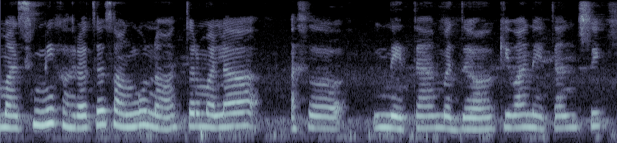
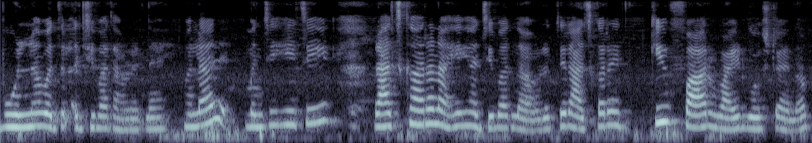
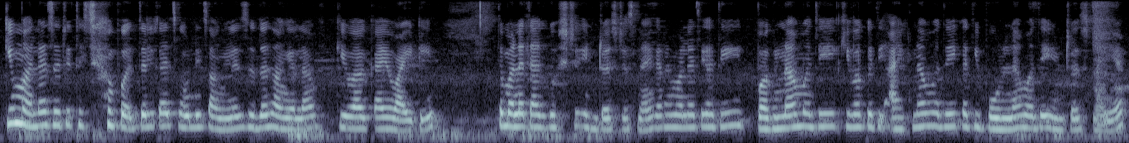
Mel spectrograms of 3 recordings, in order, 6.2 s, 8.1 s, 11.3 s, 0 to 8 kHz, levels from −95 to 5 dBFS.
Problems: background sounds at intervals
